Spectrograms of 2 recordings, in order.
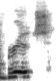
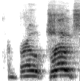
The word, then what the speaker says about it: brooch: But your Etsy store, Once Upon a Brooch. Brooch. You said you pronounce it brooch. I don't know. It's 2 O's. What do I look like? Somebody who's broaching shit? Whatever. Anyway, it's a brooch.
